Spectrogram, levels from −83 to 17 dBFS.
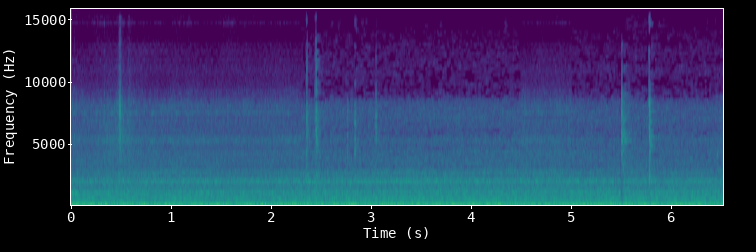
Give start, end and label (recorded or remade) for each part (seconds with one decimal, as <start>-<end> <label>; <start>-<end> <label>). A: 0.0-2.3 remade; 2.3-4.5 recorded; 4.5-5.0 remade; 5.0-6.5 recorded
